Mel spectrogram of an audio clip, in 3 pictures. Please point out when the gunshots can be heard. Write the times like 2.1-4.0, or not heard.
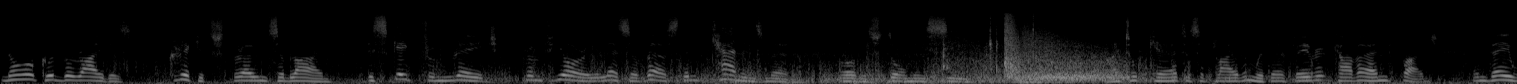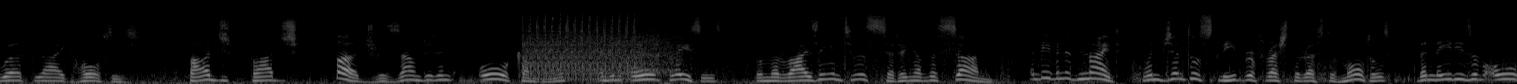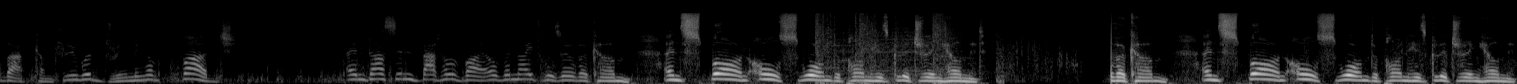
9.4-11.3, 20.4-22.0, 38.5-40.4.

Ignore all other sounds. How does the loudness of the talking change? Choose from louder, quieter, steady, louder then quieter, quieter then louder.
louder.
